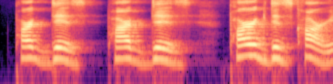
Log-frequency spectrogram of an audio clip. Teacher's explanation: So it just sounds like parked his car, parked his car, parked his car. So you don't hear the H sound. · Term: drop the H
